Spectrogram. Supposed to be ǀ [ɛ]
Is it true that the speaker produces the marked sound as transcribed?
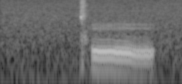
no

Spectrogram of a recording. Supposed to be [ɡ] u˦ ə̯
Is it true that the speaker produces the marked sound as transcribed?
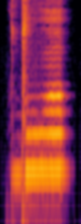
no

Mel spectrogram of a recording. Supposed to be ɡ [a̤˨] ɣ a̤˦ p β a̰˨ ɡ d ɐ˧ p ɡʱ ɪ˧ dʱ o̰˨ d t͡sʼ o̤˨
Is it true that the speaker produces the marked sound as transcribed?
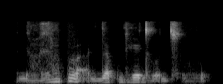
yes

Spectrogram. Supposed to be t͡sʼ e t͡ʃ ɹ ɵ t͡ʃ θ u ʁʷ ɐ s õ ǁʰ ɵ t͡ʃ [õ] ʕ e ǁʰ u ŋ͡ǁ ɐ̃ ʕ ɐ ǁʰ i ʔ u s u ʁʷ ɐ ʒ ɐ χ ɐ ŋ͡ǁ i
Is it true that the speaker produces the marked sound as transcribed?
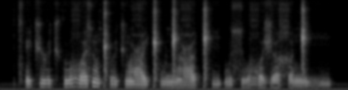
yes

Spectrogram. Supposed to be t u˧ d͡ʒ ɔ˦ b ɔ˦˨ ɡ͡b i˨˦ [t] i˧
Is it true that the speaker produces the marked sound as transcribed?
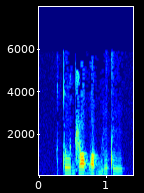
yes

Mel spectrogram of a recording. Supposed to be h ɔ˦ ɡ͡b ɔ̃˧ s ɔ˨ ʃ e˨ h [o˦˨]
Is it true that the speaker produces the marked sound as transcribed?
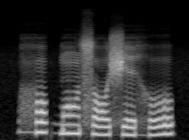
no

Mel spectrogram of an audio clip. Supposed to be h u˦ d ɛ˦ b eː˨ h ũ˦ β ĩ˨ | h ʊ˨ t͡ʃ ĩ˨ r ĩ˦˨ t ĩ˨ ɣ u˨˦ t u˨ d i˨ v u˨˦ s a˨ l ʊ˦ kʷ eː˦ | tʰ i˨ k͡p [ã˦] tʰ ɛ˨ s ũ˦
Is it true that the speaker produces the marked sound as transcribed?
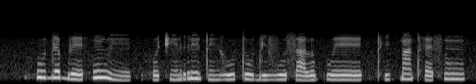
yes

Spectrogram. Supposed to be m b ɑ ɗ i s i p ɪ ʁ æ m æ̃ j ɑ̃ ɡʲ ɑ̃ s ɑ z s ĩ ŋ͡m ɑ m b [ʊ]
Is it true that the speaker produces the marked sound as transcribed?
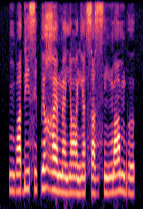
yes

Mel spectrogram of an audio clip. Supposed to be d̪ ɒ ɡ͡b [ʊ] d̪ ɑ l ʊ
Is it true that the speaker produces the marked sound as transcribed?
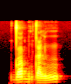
no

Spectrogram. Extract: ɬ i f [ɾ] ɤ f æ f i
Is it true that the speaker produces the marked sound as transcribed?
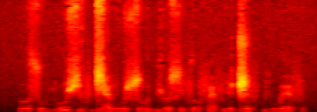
yes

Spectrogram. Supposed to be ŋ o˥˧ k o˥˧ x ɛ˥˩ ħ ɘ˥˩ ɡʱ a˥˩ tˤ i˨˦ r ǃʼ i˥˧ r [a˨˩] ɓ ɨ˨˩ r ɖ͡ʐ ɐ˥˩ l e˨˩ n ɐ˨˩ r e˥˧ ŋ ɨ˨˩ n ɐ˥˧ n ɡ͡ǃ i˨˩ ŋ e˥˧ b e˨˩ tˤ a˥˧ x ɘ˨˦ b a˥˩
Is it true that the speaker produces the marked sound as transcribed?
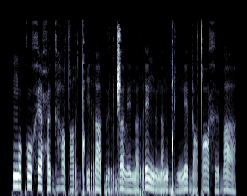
no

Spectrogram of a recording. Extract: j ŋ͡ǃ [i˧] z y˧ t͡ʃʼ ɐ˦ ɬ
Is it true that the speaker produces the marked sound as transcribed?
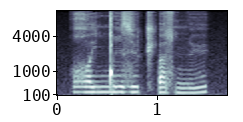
yes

